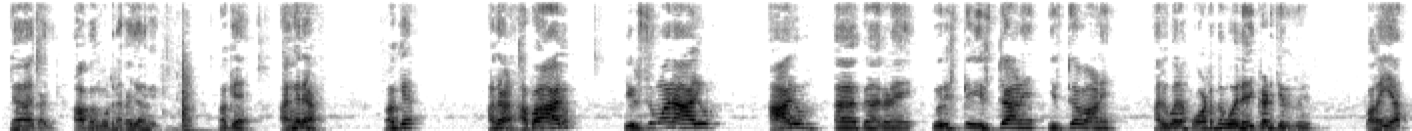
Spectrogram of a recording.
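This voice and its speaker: High-voiced man with Malabar accent. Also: a bit bright, slight background noise, poor audio. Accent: Malabar Malayalam. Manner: speaks of himself in the third person; repetitive, halting, with many restarts. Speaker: social media personality. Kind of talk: casual livestream talk to fans.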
